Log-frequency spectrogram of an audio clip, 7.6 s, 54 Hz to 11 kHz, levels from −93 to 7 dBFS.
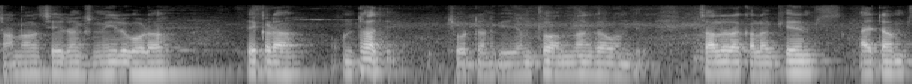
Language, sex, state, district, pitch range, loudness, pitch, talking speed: Telugu, male, Andhra Pradesh, Manyam, 105-110 Hz, -20 LUFS, 110 Hz, 120 wpm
